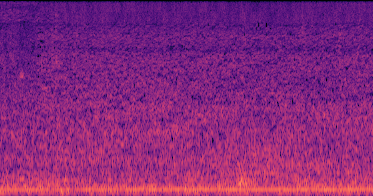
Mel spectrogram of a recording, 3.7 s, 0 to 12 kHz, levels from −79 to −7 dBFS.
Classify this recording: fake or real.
fake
